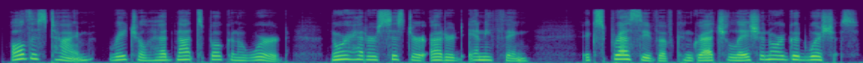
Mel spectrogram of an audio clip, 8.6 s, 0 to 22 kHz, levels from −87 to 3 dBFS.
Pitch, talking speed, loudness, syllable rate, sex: 205 Hz, 145 wpm, -19 LUFS, 4.9 syllables/s, female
